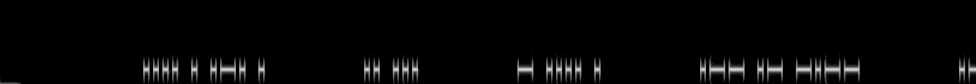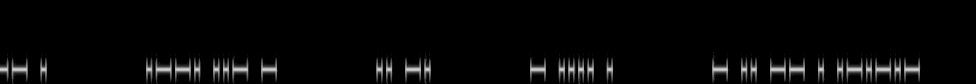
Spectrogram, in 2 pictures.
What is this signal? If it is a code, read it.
Morse code, heard as a keyed tone, about 25 wpm, 700 Hz. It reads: HERE IS THE WAY WE PUT IN THE TIME.
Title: 3x Word-Spacing - Sentences from Top 200 Words - 25wpm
